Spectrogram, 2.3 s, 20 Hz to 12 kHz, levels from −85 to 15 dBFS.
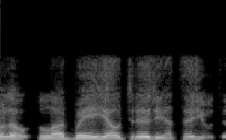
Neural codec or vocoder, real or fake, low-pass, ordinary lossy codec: codec, 16 kHz, 0.5 kbps, X-Codec, WavLM features, trained on Multilingual LibriSpeech; fake; 7.2 kHz; AAC, 64 kbps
